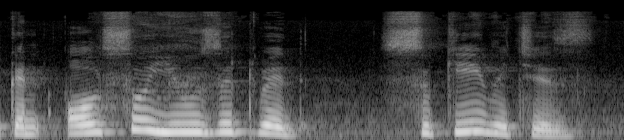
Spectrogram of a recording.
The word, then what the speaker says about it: 好き: Now, you can also use it with suki, which is like, and the pronunciation is ski.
